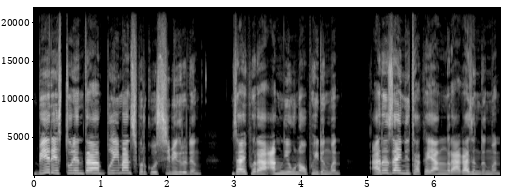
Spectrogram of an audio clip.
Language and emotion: Bodo, angry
